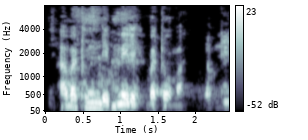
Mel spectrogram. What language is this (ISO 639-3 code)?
lug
